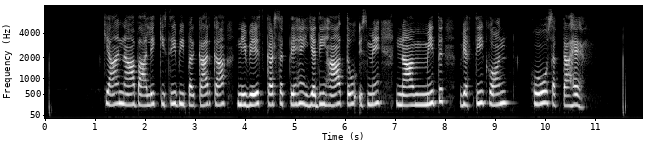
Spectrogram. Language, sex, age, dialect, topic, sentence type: Hindi, female, 18-24, Garhwali, banking, question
